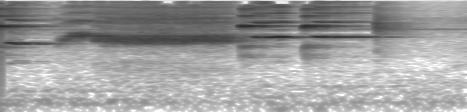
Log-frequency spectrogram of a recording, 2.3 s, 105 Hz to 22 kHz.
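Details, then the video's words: Canary singing a short fragment: a long sustained whistled tone, then brief clipped notes breaking off into a thin high fading whistle. "kenari mirip sang legenda tc1"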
